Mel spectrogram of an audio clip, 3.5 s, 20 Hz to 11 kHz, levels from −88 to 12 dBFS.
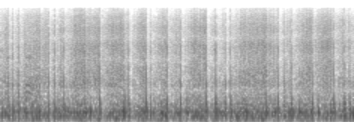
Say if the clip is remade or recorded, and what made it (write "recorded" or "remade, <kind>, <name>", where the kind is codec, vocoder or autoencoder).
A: recorded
